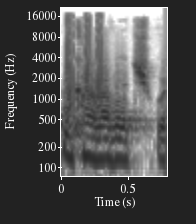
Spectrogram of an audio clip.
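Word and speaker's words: Mikolavich: Mark Mikolovich with Waterleaf Architecture. Last name is spelled M-I-K-O-L. A-V as in Victor, I-C-H, and we're at 419 Southwest 11th Avenue in Portland, 97205.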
